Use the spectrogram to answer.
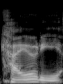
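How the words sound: It uses the common American pronunciation. This is how most people say it. "Most people say coyote"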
